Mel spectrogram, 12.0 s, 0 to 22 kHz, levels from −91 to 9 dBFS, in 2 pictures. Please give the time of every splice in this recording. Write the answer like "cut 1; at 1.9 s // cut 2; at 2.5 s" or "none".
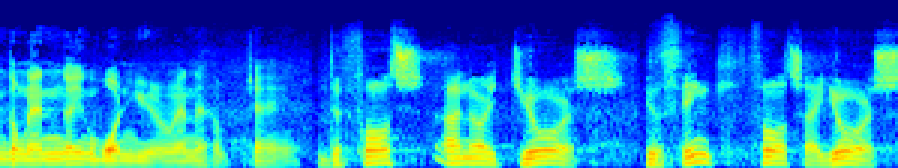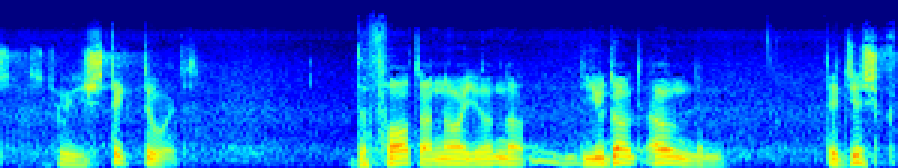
cut 1; at 2.0 s // cut 2; at 4.2 s // cut 3; at 5.0 s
